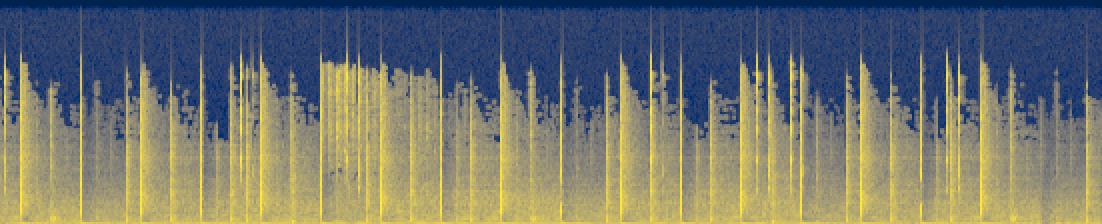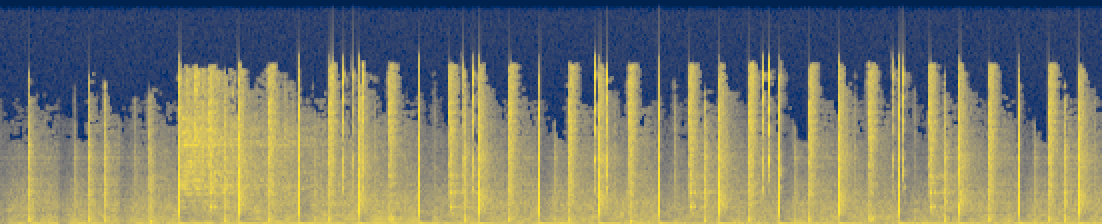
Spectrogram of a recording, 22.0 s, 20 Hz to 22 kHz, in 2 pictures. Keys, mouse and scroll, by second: 2.4 click, 3.5 alt+click, 6.5-21.1 drag.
